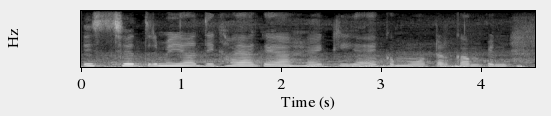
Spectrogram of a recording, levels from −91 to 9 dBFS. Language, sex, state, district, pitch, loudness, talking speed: Hindi, female, Uttar Pradesh, Shamli, 215 Hz, -17 LUFS, 170 wpm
